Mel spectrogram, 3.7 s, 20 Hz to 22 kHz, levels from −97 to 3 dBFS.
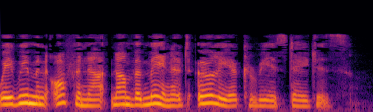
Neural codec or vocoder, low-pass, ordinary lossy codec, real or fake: codec, 44.1 kHz, 7.8 kbps, DAC; 7.2 kHz; MP3, 32 kbps; fake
